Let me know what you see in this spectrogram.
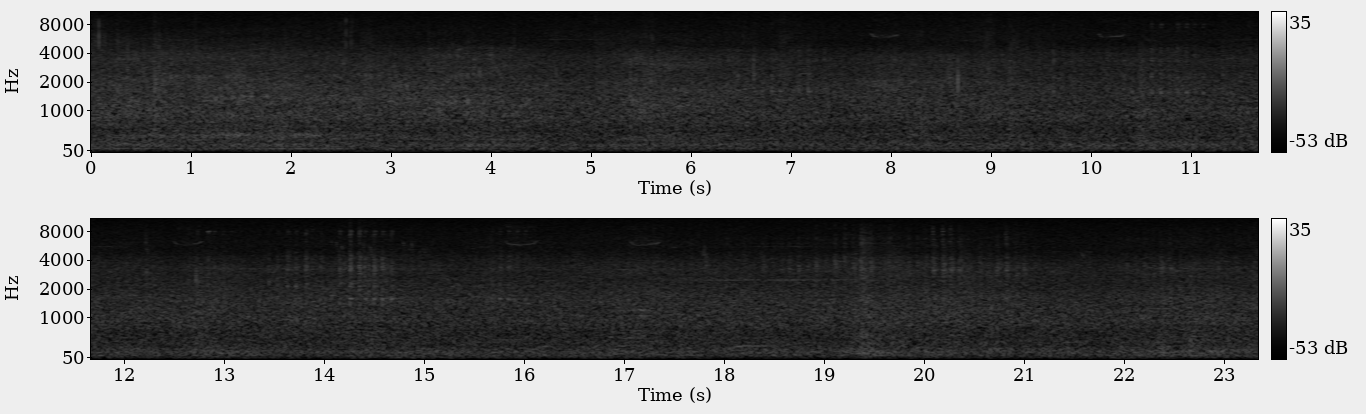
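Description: Freight cars carrying trash containers rolling past at a steady speed, steel wheels rumbling on the rails.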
